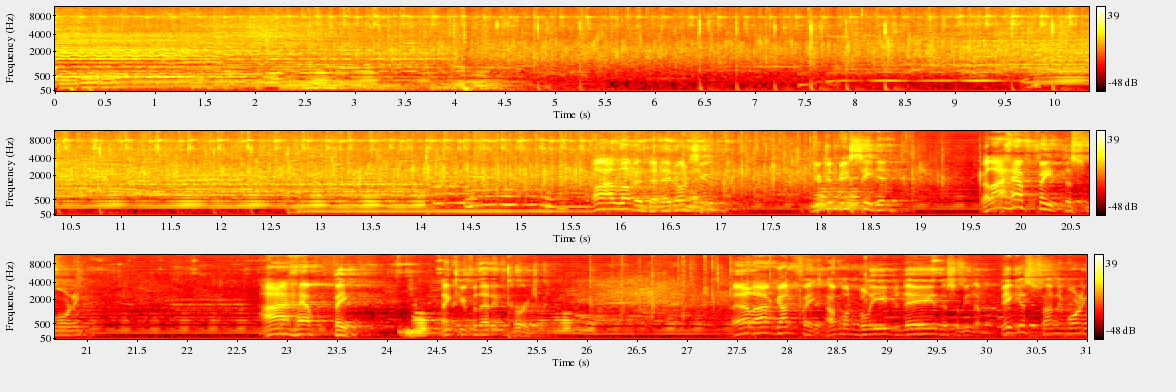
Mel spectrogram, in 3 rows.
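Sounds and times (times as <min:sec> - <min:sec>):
organ playing held chords: 0:00.0 - 0:06.4, 0:07.4 - 0:31.0
crowd applauding and cheering: 0:00.0 - 0:20.4, 0:24.6 - 0:29.0.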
